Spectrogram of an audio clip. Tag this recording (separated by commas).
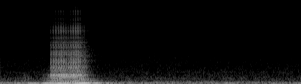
Squeak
